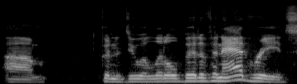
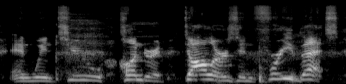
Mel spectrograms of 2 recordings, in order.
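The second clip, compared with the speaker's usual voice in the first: wrestling announcer voice. Pretend. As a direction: hype it like a wrestling ring announcer. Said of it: "a wrestling announcer's voice this time".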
